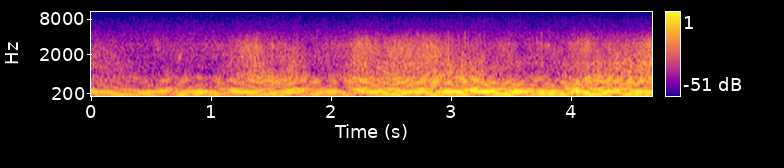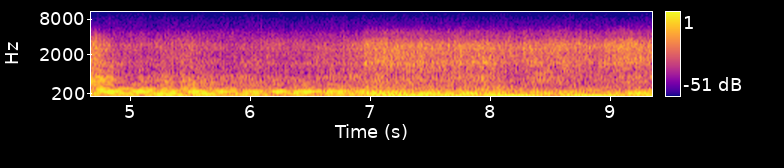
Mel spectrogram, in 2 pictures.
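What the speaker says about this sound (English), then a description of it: "That your brother's plane?" A propeller airplane drones steadily overhead, its engine tone shifting in pitch partway through as it passes, loud and continuous for the whole stretch with no talk.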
